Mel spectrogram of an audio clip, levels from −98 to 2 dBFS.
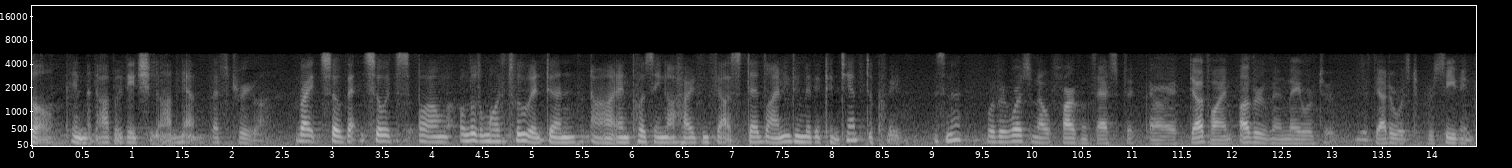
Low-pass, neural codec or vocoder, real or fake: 5.4 kHz; codec, 16 kHz, 0.5 kbps, FunCodec, trained on Chinese and English, 25 frames a second; fake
